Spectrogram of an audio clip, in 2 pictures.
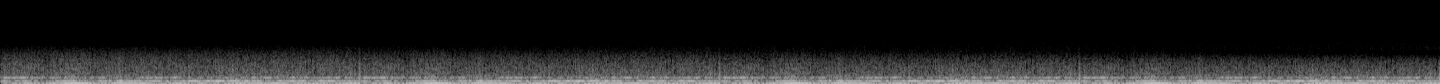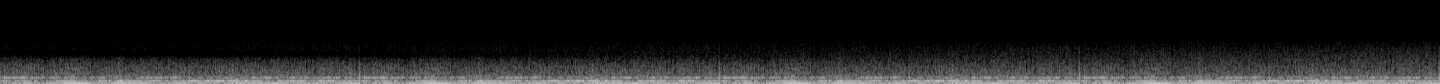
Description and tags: Organic or industrial drone... All sounds were synthesized from scratch.
atmosphere, dry, fx, hollow, insects, minimal, minimalistic, noise, raw, sfx, silence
